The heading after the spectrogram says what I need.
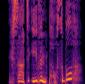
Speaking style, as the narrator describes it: Amarla gasped

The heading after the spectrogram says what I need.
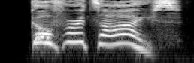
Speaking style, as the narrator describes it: Lyca called out

